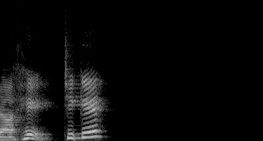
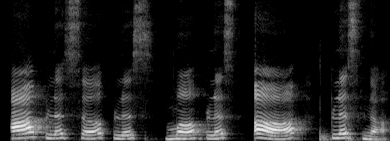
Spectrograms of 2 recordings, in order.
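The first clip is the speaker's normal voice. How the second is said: ordinary talk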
